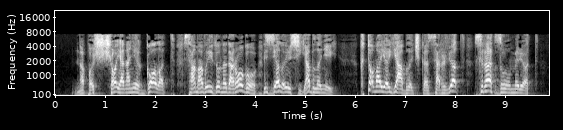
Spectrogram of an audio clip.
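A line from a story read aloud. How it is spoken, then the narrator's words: Loud woman's voice. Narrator (Russian): Старшая жена громким голосом говорит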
